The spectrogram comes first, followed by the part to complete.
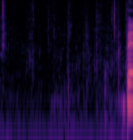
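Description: Near silence between sentences, with one short click at the start and a few faint ticks and light rustles from hands handling a paper-and-fabric craft envelope.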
